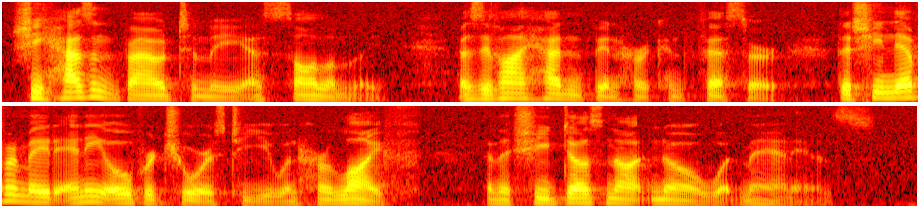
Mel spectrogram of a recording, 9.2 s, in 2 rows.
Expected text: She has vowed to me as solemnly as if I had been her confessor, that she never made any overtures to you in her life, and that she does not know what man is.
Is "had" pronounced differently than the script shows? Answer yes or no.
yes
